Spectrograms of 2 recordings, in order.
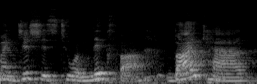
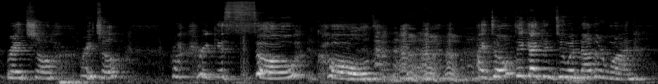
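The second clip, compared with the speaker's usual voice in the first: high, loud cry to a friend for help; loud acted plea; 8 semitones higher, 8 dB louder than usual. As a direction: wail it out, dreading the icy water. Acts freezing plea to her friend.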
